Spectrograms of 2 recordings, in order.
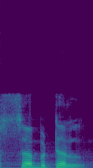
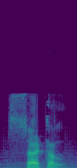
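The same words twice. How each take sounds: First: The b sound is pronounced in the middle. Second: The b sound is silent in the middle. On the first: The speaker calls it wrong. "It is not subtle" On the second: The speaker calls it right. "B is silent here"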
